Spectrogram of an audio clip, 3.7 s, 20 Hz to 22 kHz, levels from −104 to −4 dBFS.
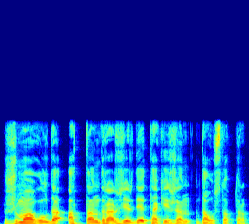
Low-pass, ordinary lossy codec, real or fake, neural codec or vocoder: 9.9 kHz; none; real; none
